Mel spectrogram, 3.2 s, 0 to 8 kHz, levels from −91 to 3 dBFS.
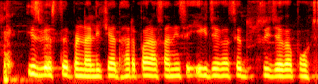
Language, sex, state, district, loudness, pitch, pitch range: Hindi, female, Uttar Pradesh, Jyotiba Phule Nagar, -15 LUFS, 205 Hz, 195-210 Hz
